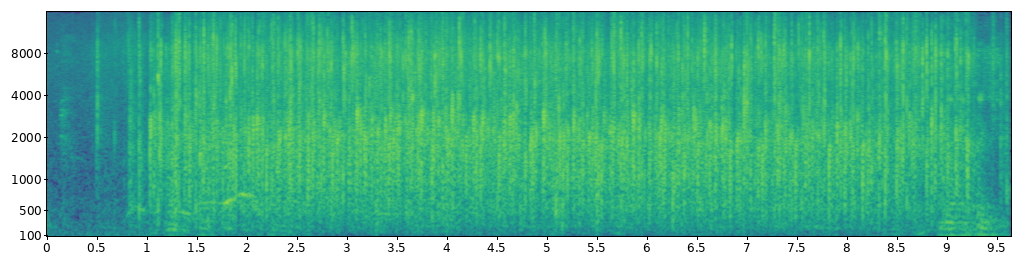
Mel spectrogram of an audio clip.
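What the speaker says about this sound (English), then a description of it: "Everyone behind me deserves another round of applause" Loud, sustained applause from an audience at a quiz team awards event, swelling in after a brief quiet start and holding dense and steady to the end, with a few voices mixed into the crowd.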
